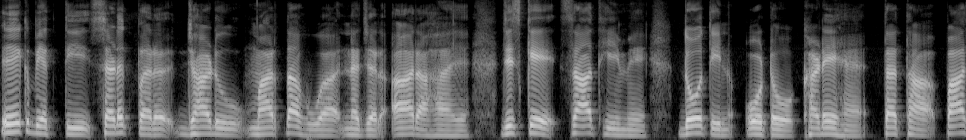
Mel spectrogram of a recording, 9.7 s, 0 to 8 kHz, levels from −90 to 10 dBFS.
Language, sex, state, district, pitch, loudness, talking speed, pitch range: Hindi, male, Chhattisgarh, Sukma, 135 Hz, -16 LUFS, 150 wpm, 120-155 Hz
